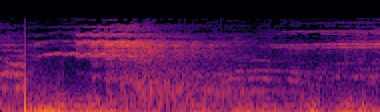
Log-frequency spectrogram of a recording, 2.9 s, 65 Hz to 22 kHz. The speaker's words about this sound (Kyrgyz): Азыр 11 ат бар. Негизи бияка балким 30 ат батат.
